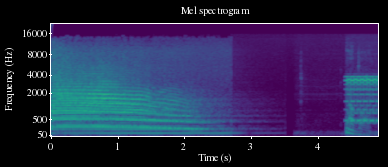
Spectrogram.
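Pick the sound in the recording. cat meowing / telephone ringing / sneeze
telephone ringing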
